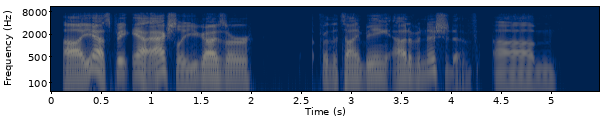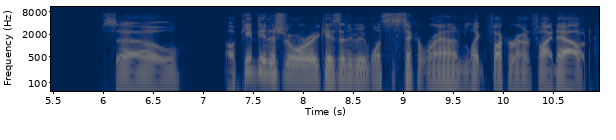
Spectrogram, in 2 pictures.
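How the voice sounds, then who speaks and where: A man's voice: mid-range voice, a bit bright, smooth, no echo, dull audio. A man acting as game master for a tabletop roleplaying game, explaining things casually and swearing freely.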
